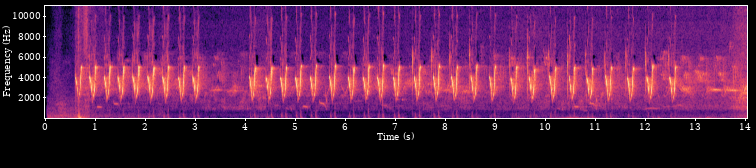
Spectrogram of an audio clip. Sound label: Common tailorbird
